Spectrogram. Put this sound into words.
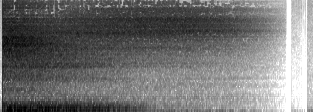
Alien Chamber Opening
Heavily edited in Audacity, Recorded on Yeti Mic in quiet bedroom
ambi, cyborg, droid, galaxy, robotic, spaceship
